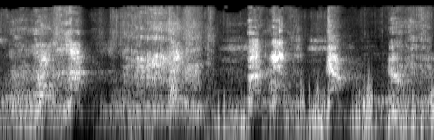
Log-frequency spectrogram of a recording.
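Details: Staffordshire Bull Terriers romping in the garden over a gifted ball, letting out gruff barks and snarling growls in close, choppy succession, several voices overlapping with rustling play.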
